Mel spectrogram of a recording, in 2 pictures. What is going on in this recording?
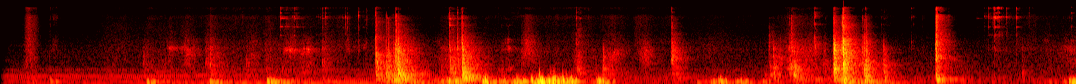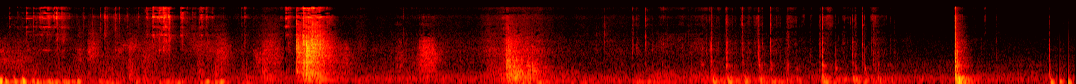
I walked toward the office door and entered the room. I turned on the light, handled my keys, and typed briefly on the keyboard.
